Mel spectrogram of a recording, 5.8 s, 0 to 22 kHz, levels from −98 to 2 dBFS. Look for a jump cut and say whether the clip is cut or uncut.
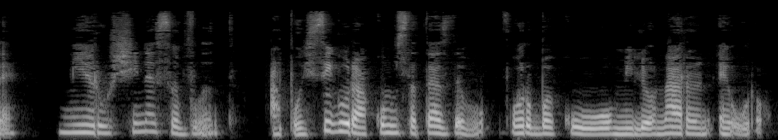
uncut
